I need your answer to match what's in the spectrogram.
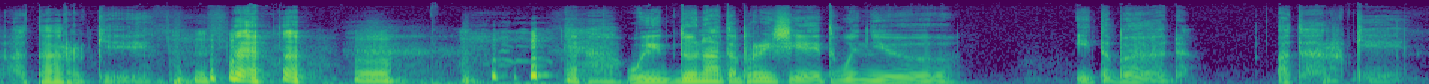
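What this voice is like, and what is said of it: Put-on Turkish accent. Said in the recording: “That's how their accent goes ... What accent are you doing? ... Turkish.”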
